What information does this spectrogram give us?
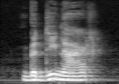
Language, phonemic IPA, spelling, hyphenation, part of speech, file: Dutch, /bəˈdi.naːr/, bedienaar, be‧die‧naar, noun, Nl-bedienaar.ogg
- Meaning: one who serves in a public or religious office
